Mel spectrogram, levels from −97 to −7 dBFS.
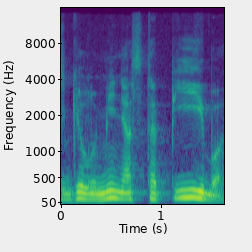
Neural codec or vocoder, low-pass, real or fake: none; 14.4 kHz; real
